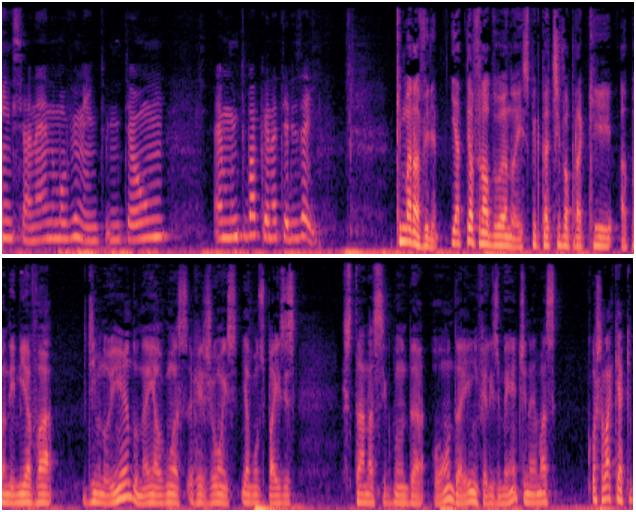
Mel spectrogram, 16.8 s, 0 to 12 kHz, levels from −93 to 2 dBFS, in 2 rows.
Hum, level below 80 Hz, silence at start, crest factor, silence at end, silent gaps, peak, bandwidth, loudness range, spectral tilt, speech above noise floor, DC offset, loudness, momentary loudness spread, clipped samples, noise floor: none; -36 dBFS; 0 s; 20 dB; 0 s; none; -4 dBFS; 11.5 kHz; 7 LU; -6.5 dB/octave; 23 dB; under 0.1%; -24 LUFS; 12 LU; under 0.1%; -46 dBFS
